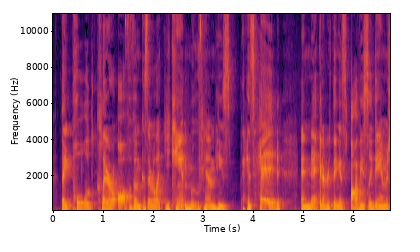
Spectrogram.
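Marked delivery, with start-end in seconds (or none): none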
